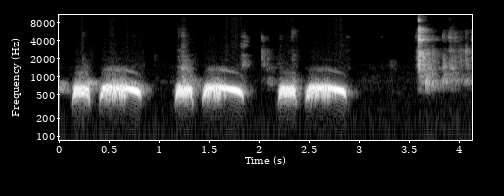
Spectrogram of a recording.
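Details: Caged lure spotted dove giving 'giọng thổ' coos: three paired phrases, each a short clipped note followed by a longer rounded coo that dips at the close, spaced about a second apart, with a brief rustle at the end.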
